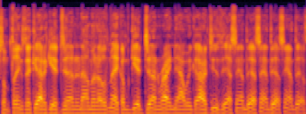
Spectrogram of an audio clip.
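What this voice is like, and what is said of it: Mock white manager voice. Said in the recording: “White guy manager voice? ... like skating rink DJ ... black guy doing an impression of a white manager”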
